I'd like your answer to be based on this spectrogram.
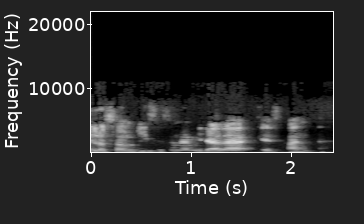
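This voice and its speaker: Using an unremarkable speaking voice, a man with a fairly high pitch speaks at a fairly slow pace with ordinary pitch variation. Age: 30s. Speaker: literature doctoral student and author. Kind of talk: casual chat.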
